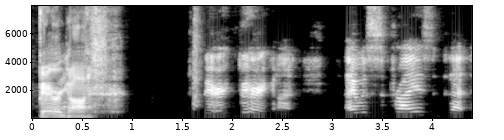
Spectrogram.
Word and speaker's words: Baragon: Please pronounce these. And It's Baragon.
